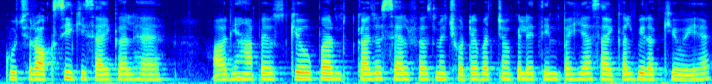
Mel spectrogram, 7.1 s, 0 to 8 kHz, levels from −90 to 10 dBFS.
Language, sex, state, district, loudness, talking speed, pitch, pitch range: Hindi, female, Chhattisgarh, Bilaspur, -26 LUFS, 220 wpm, 195 Hz, 185-200 Hz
